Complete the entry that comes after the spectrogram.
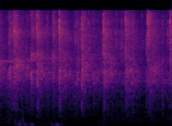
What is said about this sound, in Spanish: Y pues esto, nuevamente le reiteramos con este aplauso que esta es tu casa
